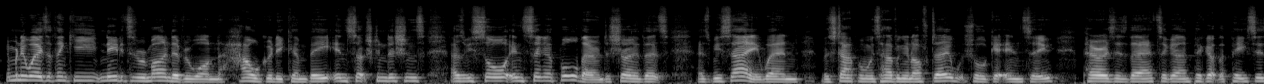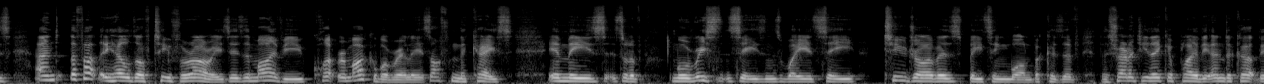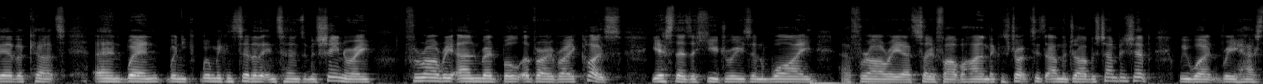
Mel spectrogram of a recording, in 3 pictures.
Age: 20-39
